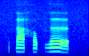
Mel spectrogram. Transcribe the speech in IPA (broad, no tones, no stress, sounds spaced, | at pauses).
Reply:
θ a h ɔ p ð ɜ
